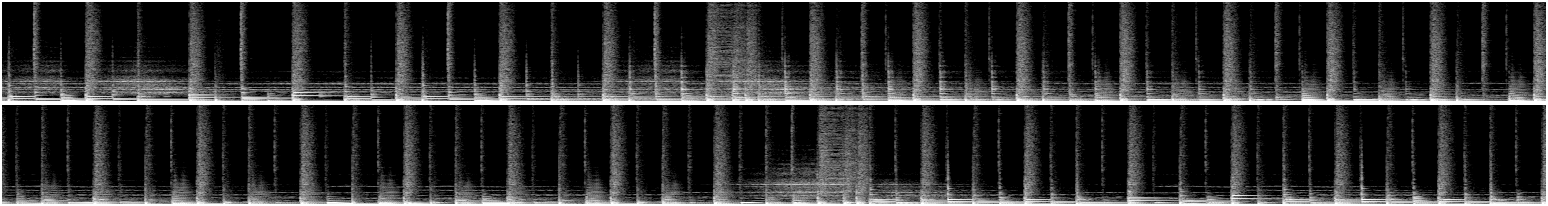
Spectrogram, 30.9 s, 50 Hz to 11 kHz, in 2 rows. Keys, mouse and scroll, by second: 0.0 y, 0.6 g, 1.8 click, 2.4 l, 2.6-4.0 scroll down 3, 4.0 Delete, 4.8 click, 4.9 Delete, 5.4-5.8 scroll up 2, 5.8 shift+middle drag, 6.0-6.4 scroll up 2, 6.4 shift+middle drag, 6.7-7.2 scroll up 1, 7.2-7.8 scroll up 3, 7.8-8.4 shift+middle drag, 8.4 2, 8.5 click, 9.3 g, 10.7 r, 11.9 r, 12.9 g, 13.6-14.0 scroll down 4, 14.0 shift+middle click, 14.2 scroll up 2, 14.4 g, 15.2 1, 15.4 click, 15.6 g, 16.5 g, 17.5-17.8 shift+middle drag, 17.8-18.4 scroll down 1, 18.4-18.8 scroll up 1, 18.8 k, 21.3 k, 25.5 k, 28.1 k, 30.1 scroll down 1, 30.3-30.8 scroll up 2.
